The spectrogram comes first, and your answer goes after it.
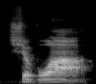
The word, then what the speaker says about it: Cheviot: Chevois is how it's supposed to be pronounced.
